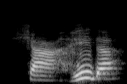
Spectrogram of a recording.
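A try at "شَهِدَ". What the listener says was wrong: Pendek. Syahida.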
